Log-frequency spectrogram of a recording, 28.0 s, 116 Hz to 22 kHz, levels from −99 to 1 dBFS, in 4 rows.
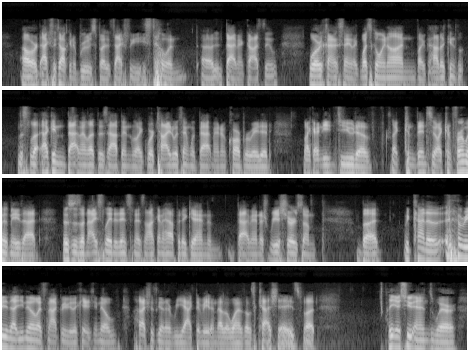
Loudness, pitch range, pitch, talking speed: -21 LUFS, 95-110 Hz, 100 Hz, 215 wpm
